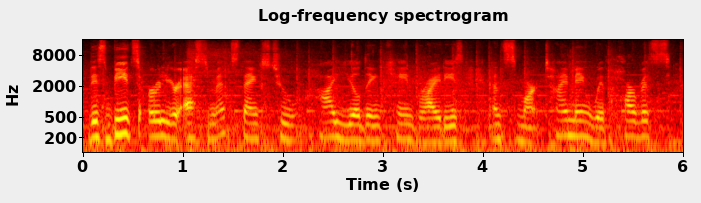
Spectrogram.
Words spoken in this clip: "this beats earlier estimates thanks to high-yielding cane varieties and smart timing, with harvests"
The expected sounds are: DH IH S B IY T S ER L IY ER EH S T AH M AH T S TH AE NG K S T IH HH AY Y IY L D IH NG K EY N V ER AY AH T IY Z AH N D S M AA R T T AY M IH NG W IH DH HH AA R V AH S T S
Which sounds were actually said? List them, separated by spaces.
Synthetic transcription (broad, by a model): DH IH S B IY T S ER L IY ER EH S T AH M AH T S TH AE NG K S T IH HH AY Y IY L D IH NG K EY N V ER AY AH T IY Z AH N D S M AA R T T AY M IH NG W IH DH HH AA R V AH S T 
